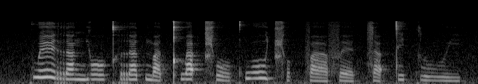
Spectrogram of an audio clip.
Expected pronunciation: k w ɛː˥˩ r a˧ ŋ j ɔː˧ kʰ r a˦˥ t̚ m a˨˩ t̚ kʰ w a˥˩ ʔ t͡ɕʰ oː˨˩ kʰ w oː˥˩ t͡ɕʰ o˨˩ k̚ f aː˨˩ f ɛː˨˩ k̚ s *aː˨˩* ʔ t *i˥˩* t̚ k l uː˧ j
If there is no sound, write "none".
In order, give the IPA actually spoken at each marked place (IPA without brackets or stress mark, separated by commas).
a˨˩, i˦˥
